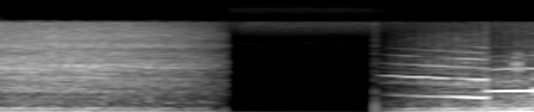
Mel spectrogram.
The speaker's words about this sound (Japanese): さあ、モニター用に小さくなっているサイレン、そしてその鐘、消防分団の、消防車に皆さん試乗します。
